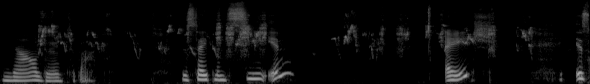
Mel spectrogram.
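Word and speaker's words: cin: like clcn is defined in a standard header file IO stream stands for console input and is pronounced as C in the console therefore does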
